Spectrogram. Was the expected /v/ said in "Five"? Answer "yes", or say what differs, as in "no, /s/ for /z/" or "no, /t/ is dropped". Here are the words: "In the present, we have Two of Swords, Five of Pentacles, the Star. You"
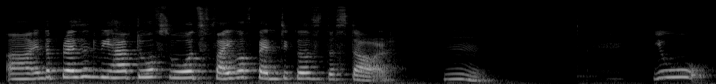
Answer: yes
